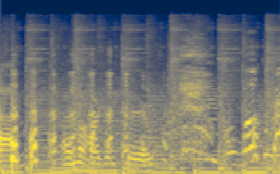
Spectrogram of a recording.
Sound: laughs

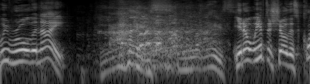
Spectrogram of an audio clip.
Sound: audience laughing

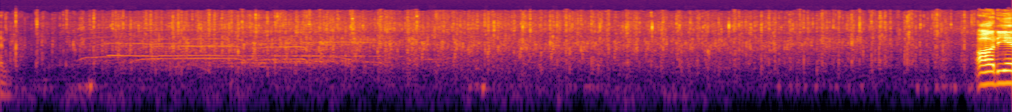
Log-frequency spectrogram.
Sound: applause and cheering

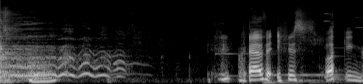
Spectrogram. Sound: laughing; laughs

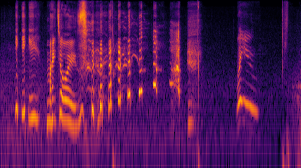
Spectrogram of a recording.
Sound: whimsical Giggle; laughter

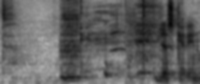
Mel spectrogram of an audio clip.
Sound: laughs

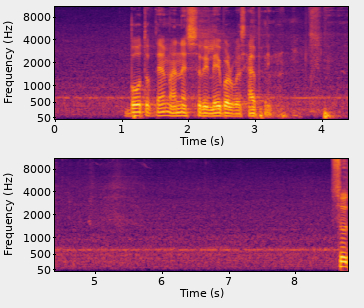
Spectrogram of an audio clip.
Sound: laughs

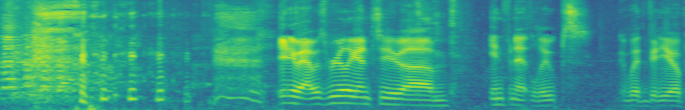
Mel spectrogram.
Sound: laughter

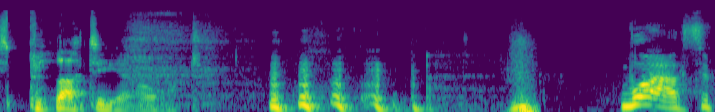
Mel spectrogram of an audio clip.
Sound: both laughing

